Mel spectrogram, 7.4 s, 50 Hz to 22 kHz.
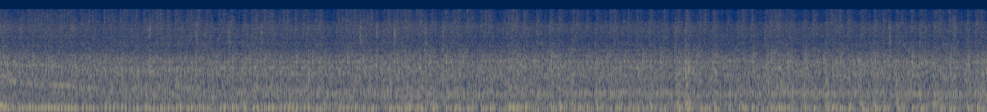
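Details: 1992 Honda CBR900 motorcycle at idle: fast light ticking steady over the hum; owner suspects timing chain or cam chain tensioner, or something else, cause unconfirmed.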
